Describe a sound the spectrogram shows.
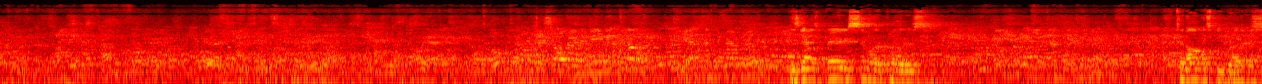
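A man gives calm instructions close by.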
